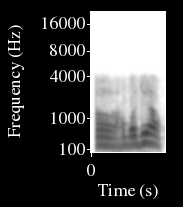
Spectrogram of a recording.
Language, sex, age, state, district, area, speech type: Assamese, female, 60+, Assam, Darrang, rural, conversation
